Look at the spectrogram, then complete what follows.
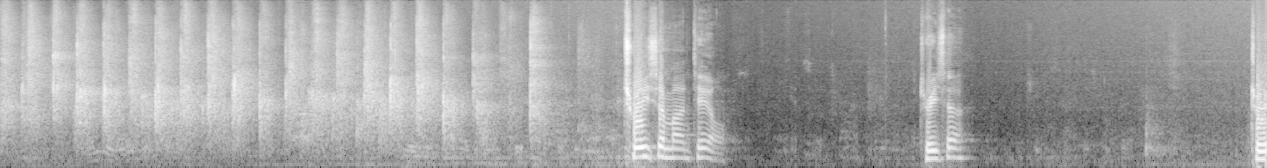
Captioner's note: applause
